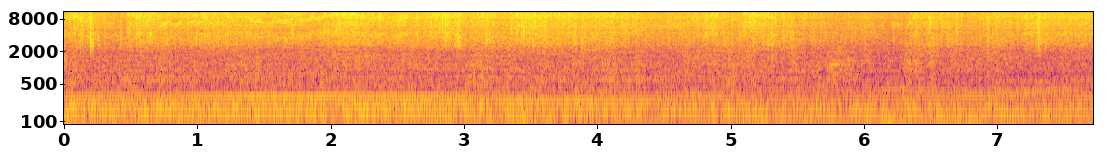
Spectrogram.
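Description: MULTISPEED insulation blowing and vacuum machine sucking loose-fill insulation through its hose: a steady motor hum under a hissing rush of air and flakes drawn into the nozzle.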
